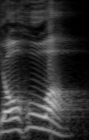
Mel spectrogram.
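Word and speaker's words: Jehovah: 하나님께서 친히 자기의 이름을 여호와 혹은 야훼로 발음할 수 있죠.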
